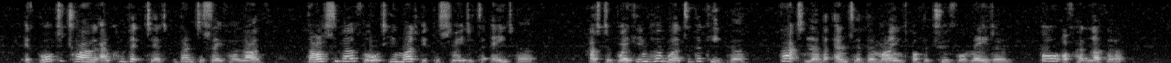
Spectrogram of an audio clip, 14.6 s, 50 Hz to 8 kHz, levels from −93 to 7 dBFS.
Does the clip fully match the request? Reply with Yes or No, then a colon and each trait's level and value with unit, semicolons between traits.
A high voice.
Yes: high, 225 Hz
